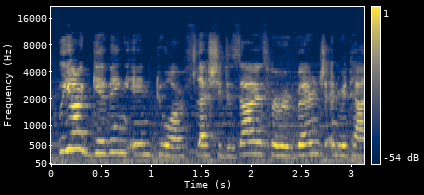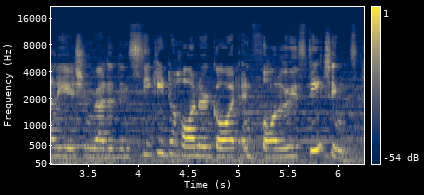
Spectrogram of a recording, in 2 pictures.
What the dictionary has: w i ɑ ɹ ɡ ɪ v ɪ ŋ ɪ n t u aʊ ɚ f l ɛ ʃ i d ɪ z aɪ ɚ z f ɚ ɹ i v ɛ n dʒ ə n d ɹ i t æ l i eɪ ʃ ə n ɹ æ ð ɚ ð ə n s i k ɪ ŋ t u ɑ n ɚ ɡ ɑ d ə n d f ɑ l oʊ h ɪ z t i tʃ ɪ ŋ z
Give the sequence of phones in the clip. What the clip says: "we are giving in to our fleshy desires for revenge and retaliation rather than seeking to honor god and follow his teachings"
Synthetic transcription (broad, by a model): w i ɑ ɹ ɡ ɪ v ɪ ŋ ɪ n t u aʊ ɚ f l ɛ ʃ i d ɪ z aɪ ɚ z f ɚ ɹ i v ɛ n dʒ ə n d ɹ i t æ l i eɪ ʃ ə n ɹ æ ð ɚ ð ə n s i k ɪ ŋ t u ɑ n ɚ ɡ ɑ d ə n d f ɑ l oʊ h ɪ z t i tʃ ɪ ŋ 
